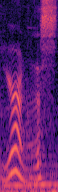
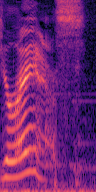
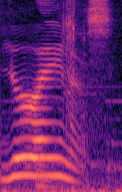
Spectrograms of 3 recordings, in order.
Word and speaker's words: Uranus: Just say it right, okay? Uranus? No, it's Uranus. A... N... I want to see what's in there. Come on. U-S. Uranus. There, see?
